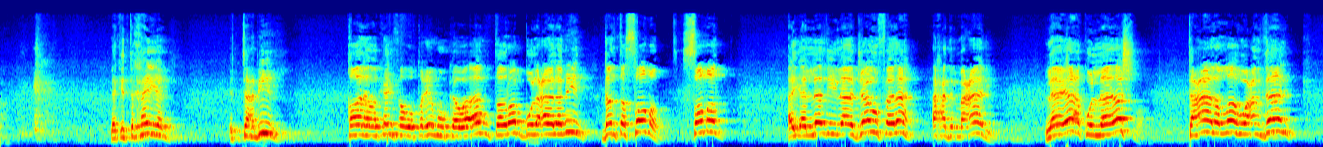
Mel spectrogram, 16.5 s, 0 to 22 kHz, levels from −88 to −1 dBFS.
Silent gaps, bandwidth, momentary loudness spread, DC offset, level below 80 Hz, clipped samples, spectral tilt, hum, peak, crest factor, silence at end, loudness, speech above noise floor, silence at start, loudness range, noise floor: none; 15.5 kHz; 15 LU; under 0.1%; -68 dBFS; under 0.1%; -3.5 dB/octave; none; -4 dBFS; 14 dB; 0.35 s; -15 LUFS; 28 dB; 0 s; 5 LU; -43 dBFS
